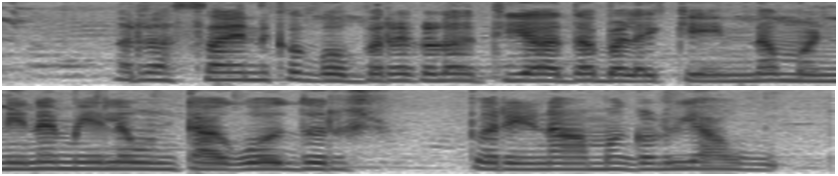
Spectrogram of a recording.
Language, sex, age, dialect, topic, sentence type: Kannada, female, 18-24, Mysore Kannada, agriculture, question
